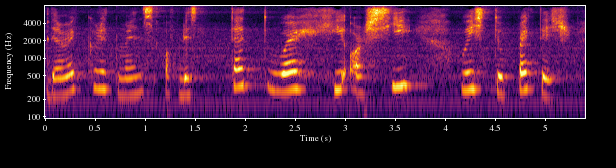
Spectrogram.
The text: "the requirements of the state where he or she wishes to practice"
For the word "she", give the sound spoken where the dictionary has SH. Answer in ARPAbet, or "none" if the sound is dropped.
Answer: S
